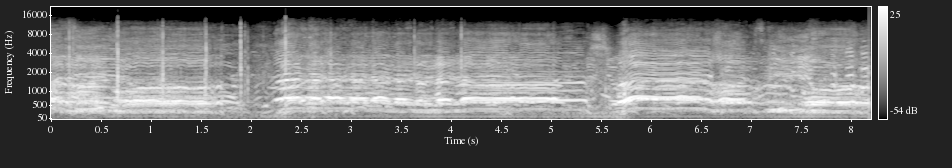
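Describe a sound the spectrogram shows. A crowd of men chants and sings loudly close by.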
